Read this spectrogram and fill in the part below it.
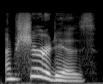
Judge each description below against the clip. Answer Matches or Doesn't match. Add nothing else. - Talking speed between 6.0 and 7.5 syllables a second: Doesn't match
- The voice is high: Matches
